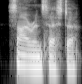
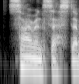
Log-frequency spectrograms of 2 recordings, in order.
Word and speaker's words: Cirencester: Apart from the fact that it's spelled with C's that are pronounced as sir. Sirencester. Sirencester.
